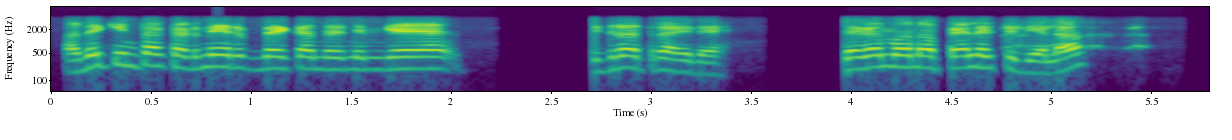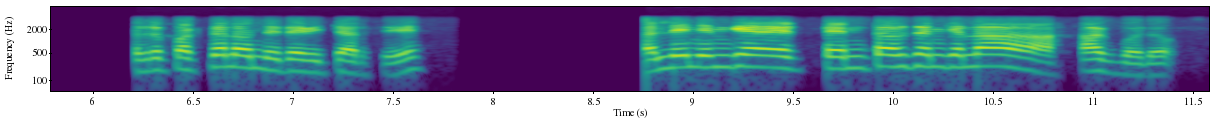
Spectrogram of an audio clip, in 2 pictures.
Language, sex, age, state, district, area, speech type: Kannada, male, 18-30, Karnataka, Mysore, rural, conversation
